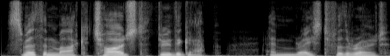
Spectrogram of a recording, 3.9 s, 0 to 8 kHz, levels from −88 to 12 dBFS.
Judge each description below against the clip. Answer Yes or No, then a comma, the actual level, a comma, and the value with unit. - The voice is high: No, low, 135 Hz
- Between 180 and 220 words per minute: Yes, average, 200 wpm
